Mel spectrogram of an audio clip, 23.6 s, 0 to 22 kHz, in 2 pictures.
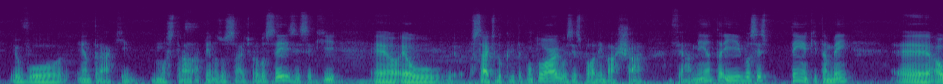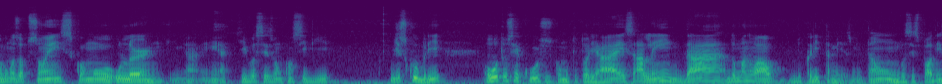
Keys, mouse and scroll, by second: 20.2 click, 23.0 click.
